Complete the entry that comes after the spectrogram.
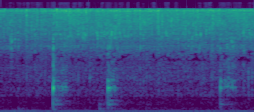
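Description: Chopped green garlic cooks in a pan for vegetable macaroni, giving a faint, steady sizzle with a few sharp clinks as it is stirred.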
